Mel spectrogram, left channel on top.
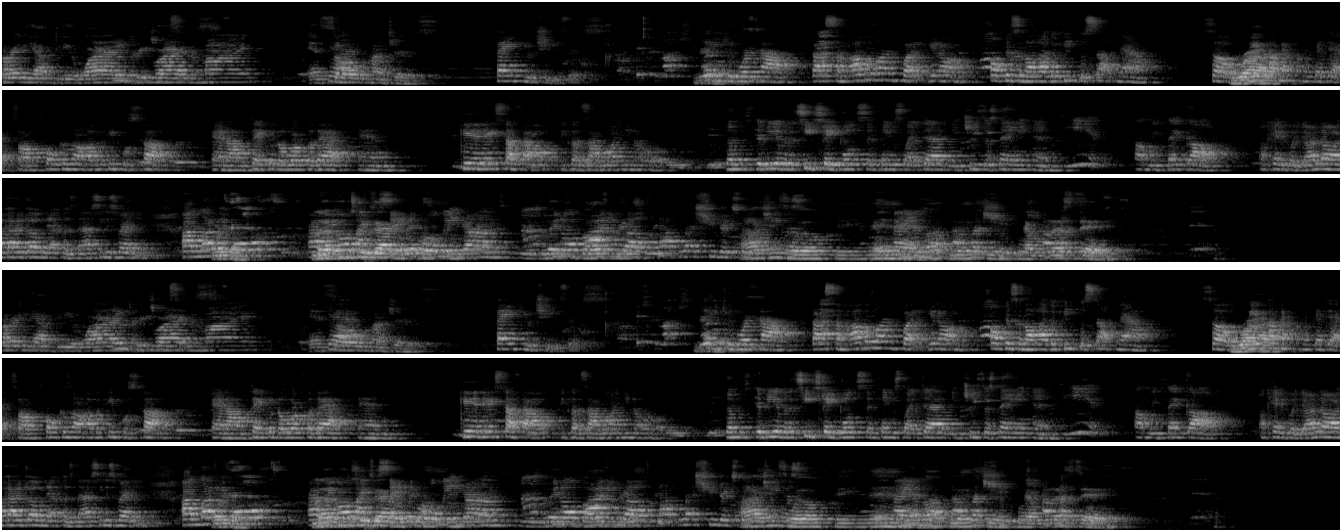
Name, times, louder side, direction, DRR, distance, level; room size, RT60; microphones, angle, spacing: voice 1, 0.0-2.5 3.0-4.1 6.1-6.3 6.9-7.3 8.2-8.3 12.3-12.7 14.7-15.3 17.9-18.3 19.2-19.3 19.8-20.6 28.9-29.3 29.6-30.9 31.4-31.5 31.9-33.4 35.4-36.0 37.0-37.8 38.6-38.8, left 2 dB, 50° left, -1 dB, 1.5 m, -32 dB
voice 2, 1.1-1.4 1.8-1.9 3.3-3.5 4.9-6.0 6.5-6.7 7.0-11.4 12.0-12.8 13.1-15.0 15.5-17.2 18.0-19.9 20.6-24.3 24.7-25.6 26.0-29.4 29.8-34.7 35.7-37.7, right 2 dB, 20° right, -2 dB, 1.3 m, -32 dB
voice 3, 30.1-31.4 34.1-37.1 37.6-37.9, right 1 dB, 45° right, 0 dB, 0.9 m, -33 dB
8.8 x 3.6 x 4.2 m, 0.72 s
head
